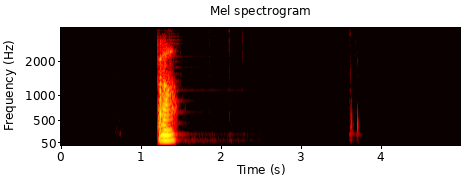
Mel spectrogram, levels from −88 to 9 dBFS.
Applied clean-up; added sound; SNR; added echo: neural mask model DeepFilterNet 3.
